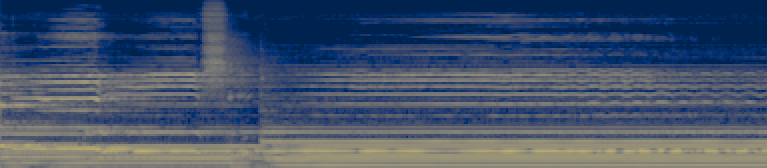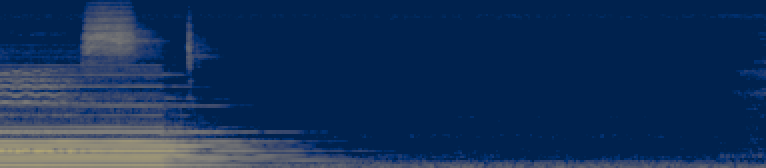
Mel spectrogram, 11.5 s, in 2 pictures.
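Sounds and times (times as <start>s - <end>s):
choir singing a chorale: 0.0s - 7.4s.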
